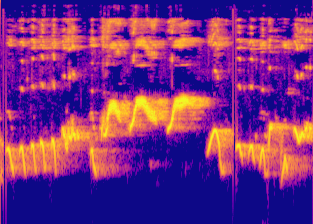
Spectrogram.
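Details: Calling female white-rumped shama, recorded as a lure for the male: a fast looping trill, then smooth rising and falling whistled notes, ending in quick warbled phrases.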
